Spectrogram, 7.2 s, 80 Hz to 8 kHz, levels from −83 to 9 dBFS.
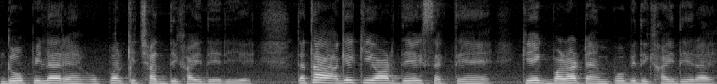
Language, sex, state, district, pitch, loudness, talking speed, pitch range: Hindi, male, Bihar, Madhepura, 195 Hz, -17 LUFS, 215 wpm, 180-205 Hz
